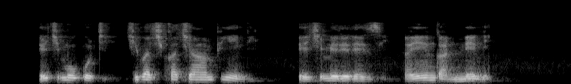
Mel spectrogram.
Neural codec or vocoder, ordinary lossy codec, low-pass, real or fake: codec, 16 kHz, 8 kbps, FunCodec, trained on Chinese and English, 25 frames a second; AAC, 32 kbps; 7.2 kHz; fake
